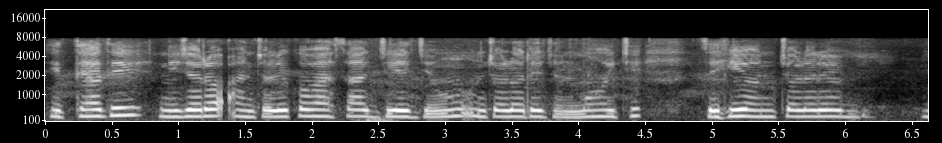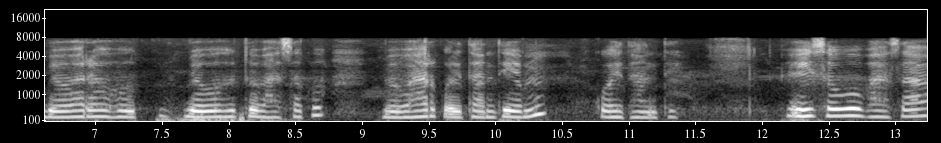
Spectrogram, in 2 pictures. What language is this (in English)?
Odia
